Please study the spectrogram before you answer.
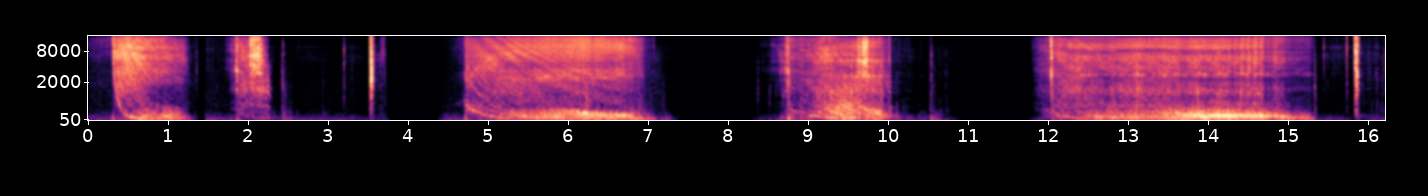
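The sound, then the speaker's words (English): Scotch tape being peeled off in several separate pulls, each a crackling, sticky rasp that swells and cuts off, with short pauses and a few tiny ticks between them. “That was the sound of peeling scotch tape.”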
